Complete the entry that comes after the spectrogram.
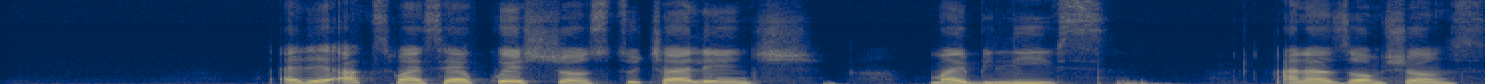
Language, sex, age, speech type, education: Nigerian Pidgin, female, 30-45, spontaneous, tertiary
